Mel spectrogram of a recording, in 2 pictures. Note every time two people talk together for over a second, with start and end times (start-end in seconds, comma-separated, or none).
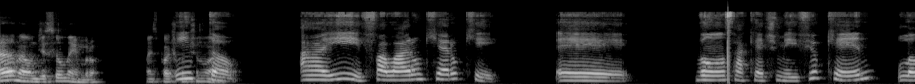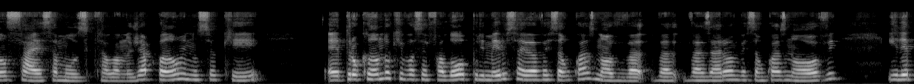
none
